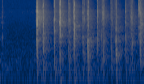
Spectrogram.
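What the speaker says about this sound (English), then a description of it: "Let me shuffle you again." Tarot cards being shuffled by hand: after a half-second of quiet, a rapid run of crisp riffling snaps and taps, close and fairly loud, in an uneven rhythm with no talk.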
